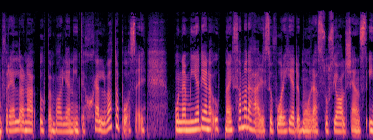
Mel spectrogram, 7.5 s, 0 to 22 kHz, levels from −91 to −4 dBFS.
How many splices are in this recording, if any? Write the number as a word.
one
